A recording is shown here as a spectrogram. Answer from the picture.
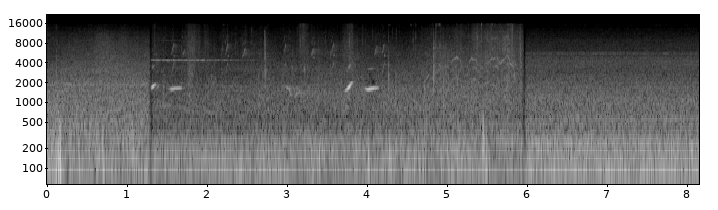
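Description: Outdoor background noise with a few short, rising bird chirps between about one and five seconds in. The background changes abruptly at the edit points, and after about six seconds only a faint steady hum remains.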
